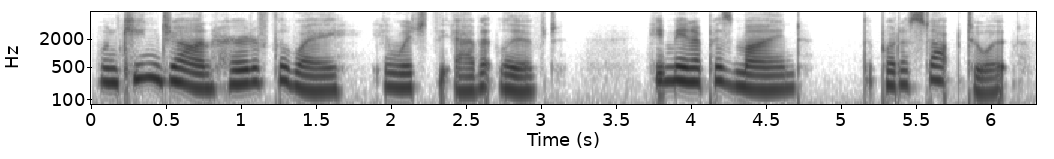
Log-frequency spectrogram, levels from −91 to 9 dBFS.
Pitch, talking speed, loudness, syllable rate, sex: 200 Hz, 220 wpm, -19 LUFS, 4.7 syllables/s, female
